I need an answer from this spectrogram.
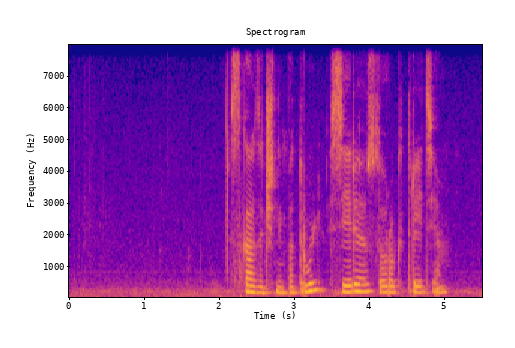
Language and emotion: Russian, neutral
